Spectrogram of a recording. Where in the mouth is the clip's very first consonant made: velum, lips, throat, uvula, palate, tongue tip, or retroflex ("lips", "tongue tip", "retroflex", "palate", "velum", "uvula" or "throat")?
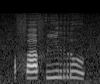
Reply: lips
